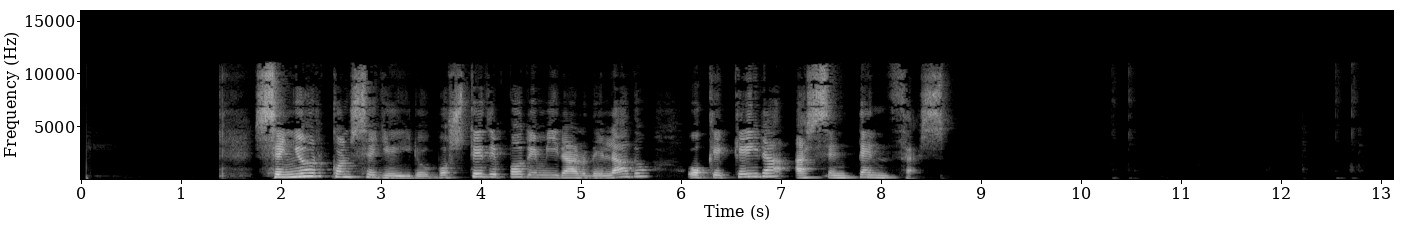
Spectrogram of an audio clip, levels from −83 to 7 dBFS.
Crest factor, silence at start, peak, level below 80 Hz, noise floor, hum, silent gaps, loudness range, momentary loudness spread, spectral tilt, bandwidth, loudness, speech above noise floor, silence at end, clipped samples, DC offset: 24 dB; 1.4 s; -2 dBFS; -72 dBFS; -87 dBFS; none; none; 10 LU; 13 LU; -2.5 dB/octave; 11.5 kHz; -23 LUFS; 64 dB; 4.5 s; under 0.1%; under 0.1%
